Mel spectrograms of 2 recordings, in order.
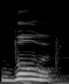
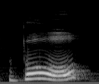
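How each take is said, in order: First: The vowel is cut short. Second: The vowel is held long. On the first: The speaker calls it wrong. "et non pas bou" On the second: The speaker calls it right. "c'est l'allongement, donc c'est bien bo"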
